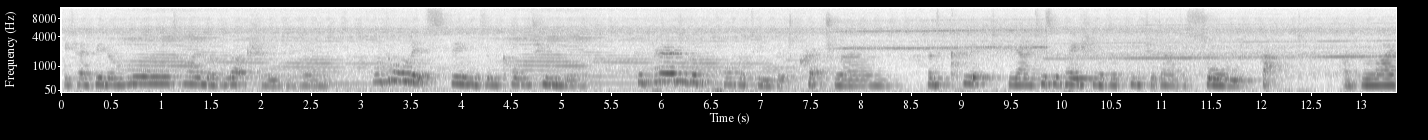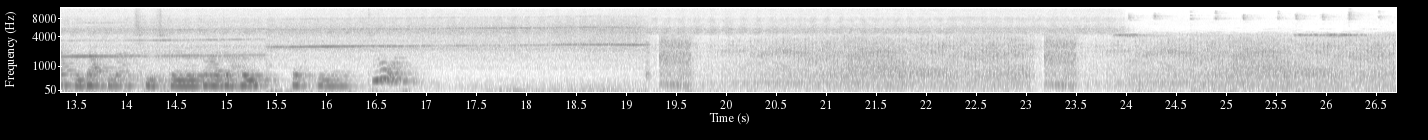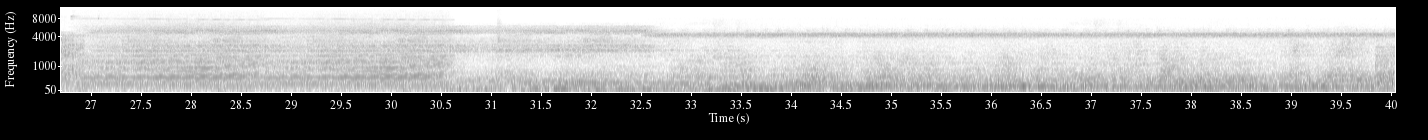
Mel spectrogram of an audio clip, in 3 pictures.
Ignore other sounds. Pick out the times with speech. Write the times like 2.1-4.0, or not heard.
0.0-16.9.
